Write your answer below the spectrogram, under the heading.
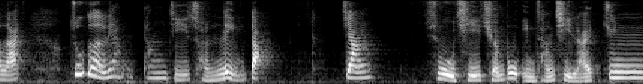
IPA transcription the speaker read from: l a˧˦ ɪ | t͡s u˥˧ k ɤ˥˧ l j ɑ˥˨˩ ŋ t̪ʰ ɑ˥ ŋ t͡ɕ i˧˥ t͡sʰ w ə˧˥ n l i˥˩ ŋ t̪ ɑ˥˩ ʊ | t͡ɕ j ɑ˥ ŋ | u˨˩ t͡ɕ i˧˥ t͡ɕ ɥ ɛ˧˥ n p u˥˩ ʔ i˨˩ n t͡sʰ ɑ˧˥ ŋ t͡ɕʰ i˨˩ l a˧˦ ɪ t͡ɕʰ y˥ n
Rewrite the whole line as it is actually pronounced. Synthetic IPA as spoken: l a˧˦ ɪ | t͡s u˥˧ k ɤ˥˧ l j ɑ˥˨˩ ŋ t̪ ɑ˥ ŋ t͡ɕ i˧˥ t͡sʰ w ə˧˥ n l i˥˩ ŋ t̪ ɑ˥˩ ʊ | t͡ɕ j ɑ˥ ŋ | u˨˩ t͡ɕʰ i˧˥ t͡ɕʰ ɥ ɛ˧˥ n p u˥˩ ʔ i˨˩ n t͡sʰ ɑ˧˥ ŋ t͡ɕʰ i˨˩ l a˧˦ ɪ t͡ɕ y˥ n

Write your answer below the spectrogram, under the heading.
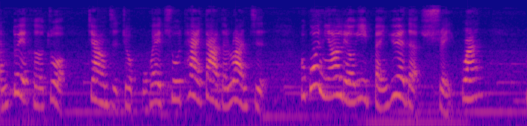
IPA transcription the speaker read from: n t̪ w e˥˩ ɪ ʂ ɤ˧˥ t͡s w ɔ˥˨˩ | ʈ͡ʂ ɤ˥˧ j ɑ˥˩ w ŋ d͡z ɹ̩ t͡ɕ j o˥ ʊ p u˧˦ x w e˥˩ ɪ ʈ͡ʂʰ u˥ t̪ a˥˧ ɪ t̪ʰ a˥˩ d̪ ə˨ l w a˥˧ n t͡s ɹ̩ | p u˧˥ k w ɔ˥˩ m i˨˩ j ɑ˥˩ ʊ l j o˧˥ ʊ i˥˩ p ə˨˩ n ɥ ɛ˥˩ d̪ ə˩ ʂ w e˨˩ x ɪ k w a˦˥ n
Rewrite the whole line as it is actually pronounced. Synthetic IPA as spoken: n t̪ w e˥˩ ɪ x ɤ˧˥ t͡s w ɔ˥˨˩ | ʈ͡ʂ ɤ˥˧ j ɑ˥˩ ŋ d͡z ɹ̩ t͡ɕ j o˥˩ ʊ p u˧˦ x w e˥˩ ɪ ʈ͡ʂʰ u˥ t̪ʰ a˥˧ ɪ t̪ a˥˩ d̪ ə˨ l w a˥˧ n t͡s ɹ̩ | p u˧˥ k w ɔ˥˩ n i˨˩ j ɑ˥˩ ʊ l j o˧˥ ʊ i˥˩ p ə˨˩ n ɥ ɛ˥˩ d̪ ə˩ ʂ w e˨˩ ɪ k w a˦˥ n

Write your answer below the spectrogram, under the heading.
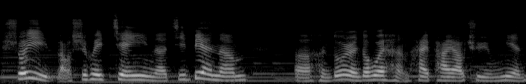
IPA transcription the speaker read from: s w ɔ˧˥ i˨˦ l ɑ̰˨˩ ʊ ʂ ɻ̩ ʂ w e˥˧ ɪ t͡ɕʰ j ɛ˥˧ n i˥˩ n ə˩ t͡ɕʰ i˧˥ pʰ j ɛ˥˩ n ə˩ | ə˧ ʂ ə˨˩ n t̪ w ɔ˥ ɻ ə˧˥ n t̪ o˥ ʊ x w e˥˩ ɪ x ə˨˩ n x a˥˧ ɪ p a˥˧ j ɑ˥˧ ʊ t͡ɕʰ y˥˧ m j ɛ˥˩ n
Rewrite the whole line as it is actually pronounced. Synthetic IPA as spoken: s w ɔ˧˥ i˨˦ l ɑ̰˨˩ ʊ ʂ ɻ̩ x w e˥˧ ɪ t͡ɕ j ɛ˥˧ n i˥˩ n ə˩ t͡ɕ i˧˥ p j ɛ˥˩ n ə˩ | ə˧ x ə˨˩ n t̪ w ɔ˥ ɻ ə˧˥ n t̪ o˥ ʊ x w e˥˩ ɪ x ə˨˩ n x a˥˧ ɪ pʰ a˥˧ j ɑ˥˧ ʊ t͡ɕʰ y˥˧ m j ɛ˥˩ n

